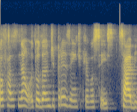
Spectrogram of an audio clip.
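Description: A woman with a high pitch speaks at a fairly quick pace. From Minas Gerais, Brazil. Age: 20s. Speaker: graphic designer. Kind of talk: casual panel discussion.

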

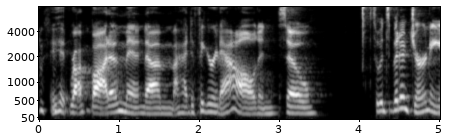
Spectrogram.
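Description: Fairly low in pitch for a woman, this is a plain, everyday voice with ordinary pitch variation. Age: 30s. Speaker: inspirational speaker and coach. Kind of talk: interview. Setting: remote call.

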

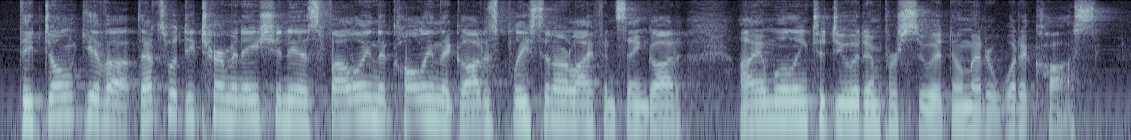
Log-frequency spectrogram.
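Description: Backed by music, a man speaks very fast at a high pitch with very even loudness and fairly even intonation. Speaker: preacher. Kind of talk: sermon. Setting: church.

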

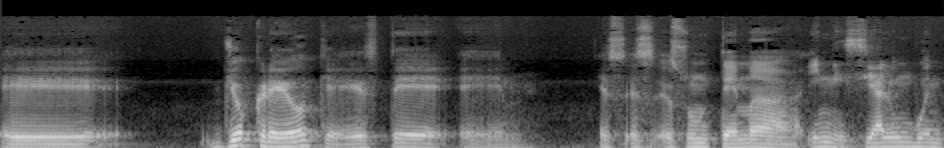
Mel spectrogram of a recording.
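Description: This man's voice sits fairly low, with a dark, mellow tone and ordinary pitch variation. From Mexico, Guanajuato. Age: 20s. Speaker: podcast host, lawyer. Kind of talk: casual monologue. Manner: hesitant, many fillers.

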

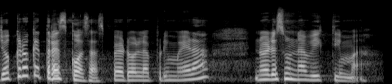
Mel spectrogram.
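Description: A woman is speaking. Her intonation is lively. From Mexico, Nayarit. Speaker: pastor. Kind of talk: casual chat.

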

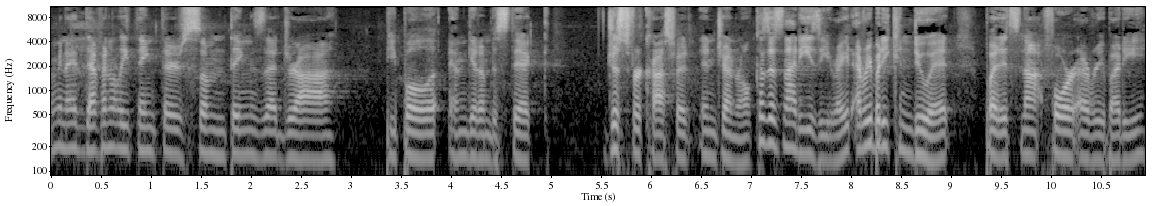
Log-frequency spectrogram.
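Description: Very clean recording, silent background, and a woman's very deep, low voice with ordinary pitch variation at a fairly quick pace. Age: 40s. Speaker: podcast host and fitness coach. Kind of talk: casual interview. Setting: in-person recording.

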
